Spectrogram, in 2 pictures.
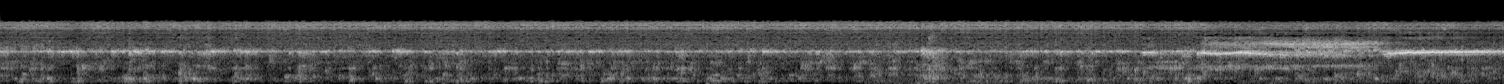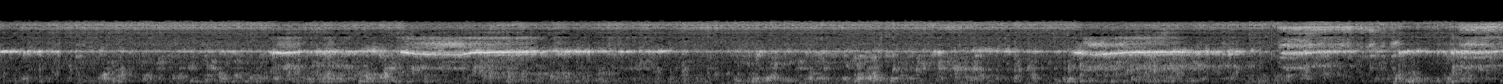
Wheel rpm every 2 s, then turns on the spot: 230, 230, 230, 230, 230, 230, 220, 230, 230, 230, 230, 230, 230, 230, 230.
none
